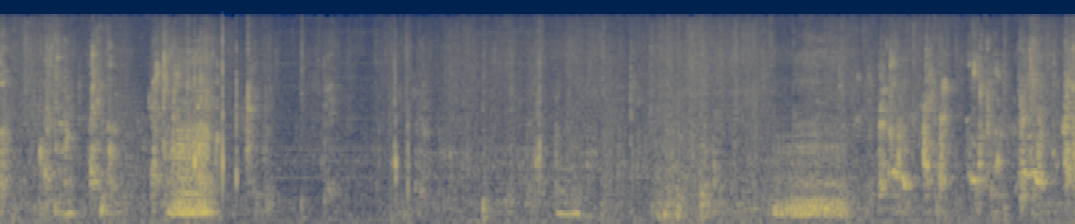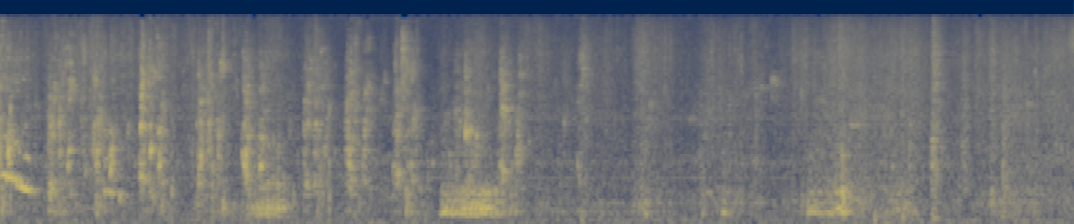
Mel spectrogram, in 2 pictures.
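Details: Wirehaired Pointing Griffon puppies, three weeks old, playing together in a garage whelping box at Bluestem Kennels; scattered whines and short squeals among constant scrabbling and rustling, with low grunting yelps now and then.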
